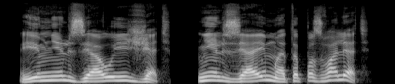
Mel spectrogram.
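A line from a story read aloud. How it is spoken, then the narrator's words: Sudden loud speech. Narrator (Russian): произнес внезапно и громко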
